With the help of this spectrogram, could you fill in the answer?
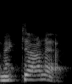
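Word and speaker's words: McDonough: Well, it's named right after the town you were just talking about, Mcdana.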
